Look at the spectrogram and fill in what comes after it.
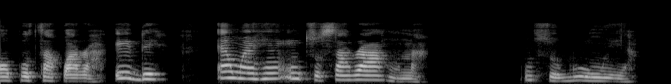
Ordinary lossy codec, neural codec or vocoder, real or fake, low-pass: none; none; real; 7.2 kHz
